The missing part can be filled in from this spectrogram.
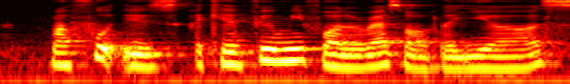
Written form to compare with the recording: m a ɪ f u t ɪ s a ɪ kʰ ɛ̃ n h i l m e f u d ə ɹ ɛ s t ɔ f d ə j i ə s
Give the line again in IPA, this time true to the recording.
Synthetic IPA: m a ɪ f u t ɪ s a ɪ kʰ ɛ̃ n f i l m i f ɔ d ə ɹ ɛ s t ɔ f d ə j i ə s

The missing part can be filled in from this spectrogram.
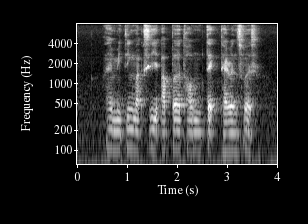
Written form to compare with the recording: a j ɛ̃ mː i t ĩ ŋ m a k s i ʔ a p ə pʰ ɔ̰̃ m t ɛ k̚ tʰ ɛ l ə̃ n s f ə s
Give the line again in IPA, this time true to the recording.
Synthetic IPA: a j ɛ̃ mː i t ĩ ŋ m a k s i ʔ a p ə tʰ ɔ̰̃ m t ɛ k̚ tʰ ɛ ɹ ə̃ n s f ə s

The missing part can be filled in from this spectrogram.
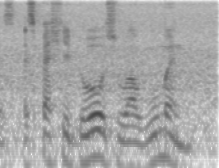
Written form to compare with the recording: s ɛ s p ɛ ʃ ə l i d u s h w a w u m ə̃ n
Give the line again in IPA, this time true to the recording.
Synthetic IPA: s ɛ s p ɛ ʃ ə l i d o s h u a w u m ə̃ n

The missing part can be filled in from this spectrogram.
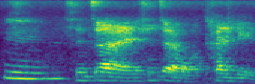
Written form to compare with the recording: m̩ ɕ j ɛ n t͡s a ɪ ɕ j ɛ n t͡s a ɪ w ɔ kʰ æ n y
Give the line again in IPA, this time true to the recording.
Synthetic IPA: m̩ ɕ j ɛ n t͡s a ɪ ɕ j ɛ n t͡s a ɪ w ɔ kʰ a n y

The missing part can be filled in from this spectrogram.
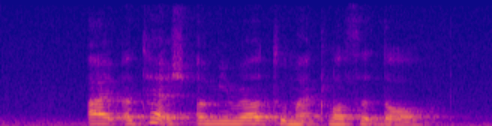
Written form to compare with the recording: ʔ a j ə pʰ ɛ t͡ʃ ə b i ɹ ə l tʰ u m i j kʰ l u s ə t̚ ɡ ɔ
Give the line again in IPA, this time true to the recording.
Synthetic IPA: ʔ a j ə tʰ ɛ t͡ʃ ə m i ɹ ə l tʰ u m a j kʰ l ɔ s ə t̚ d ɔ

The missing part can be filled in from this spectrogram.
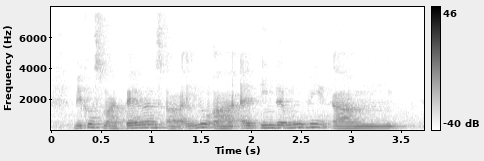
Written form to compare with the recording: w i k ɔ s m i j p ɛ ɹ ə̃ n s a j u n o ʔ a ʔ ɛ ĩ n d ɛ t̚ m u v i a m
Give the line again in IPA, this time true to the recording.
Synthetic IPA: b i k ɔ s m a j p ɛ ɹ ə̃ n s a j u n o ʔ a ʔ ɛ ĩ n d ɛ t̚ m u v i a m

